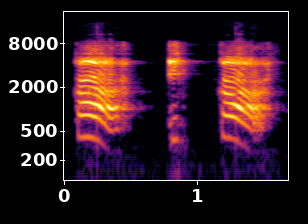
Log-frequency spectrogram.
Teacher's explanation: Lalu fonem K, cara artikulasinya juga ada di plosif atau letupan. Lalu tempat artikulasinya ada di velar. Velar itu langit-langit lunak.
